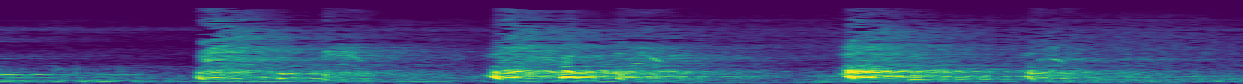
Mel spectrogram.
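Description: A man coughs loudly into a microphone.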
